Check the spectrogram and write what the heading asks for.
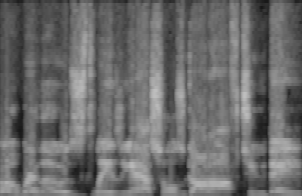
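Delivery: hollering, shouting, pitched high. Narrating a night scene on a ship's deck, voicing someone shouting. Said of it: "you hear some like shouting".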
